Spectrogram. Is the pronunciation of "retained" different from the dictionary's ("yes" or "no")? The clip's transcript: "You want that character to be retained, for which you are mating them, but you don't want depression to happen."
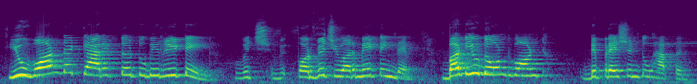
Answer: yes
